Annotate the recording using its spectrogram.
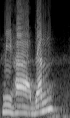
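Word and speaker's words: مِهَادًا: Harusnya mihadan, dibacanya menjadi mihada. Ingat Pak, ini sering kita lepas kontrol dan da-nya jadi kepanjangan. Mihada. Nggak boleh lebih dari 2, karena itu menyalahi hukum tajwid.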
